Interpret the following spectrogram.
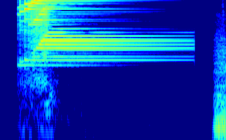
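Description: A bright chime sound effect: a single ringing stroke with many high tones and a sparkle at the top, which starts a moment in, then slowly fades away and cuts off suddenly at the end.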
